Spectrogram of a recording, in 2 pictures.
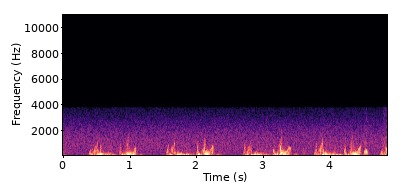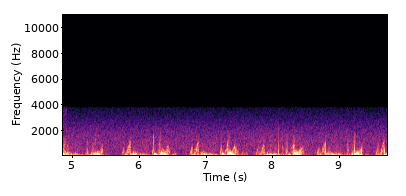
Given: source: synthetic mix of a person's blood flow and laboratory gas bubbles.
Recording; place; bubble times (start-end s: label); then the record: Doppler ultrasound of blood flow; precordium
4.50-4.61 s: bubbles
4.80-4.92 s: bubbles
From the record:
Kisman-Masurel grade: 112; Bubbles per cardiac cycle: 1 to 2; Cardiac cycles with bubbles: 1 to 10%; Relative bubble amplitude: moderate (0.250 to 0.450); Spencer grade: 1 (occasional bubble signal discernible with the cardiac motion signal, with majority of cardiac periods free of bubbles); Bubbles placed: anywhere in the cardiac cycle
